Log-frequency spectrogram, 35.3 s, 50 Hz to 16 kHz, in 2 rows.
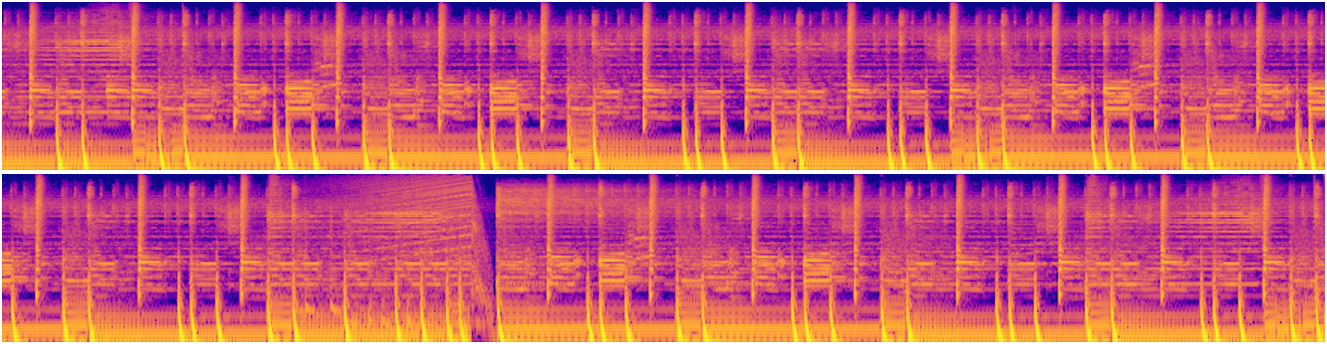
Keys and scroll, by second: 11.6 ctrl+z, 23.5 f, 29.2 l, 34.7 f.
